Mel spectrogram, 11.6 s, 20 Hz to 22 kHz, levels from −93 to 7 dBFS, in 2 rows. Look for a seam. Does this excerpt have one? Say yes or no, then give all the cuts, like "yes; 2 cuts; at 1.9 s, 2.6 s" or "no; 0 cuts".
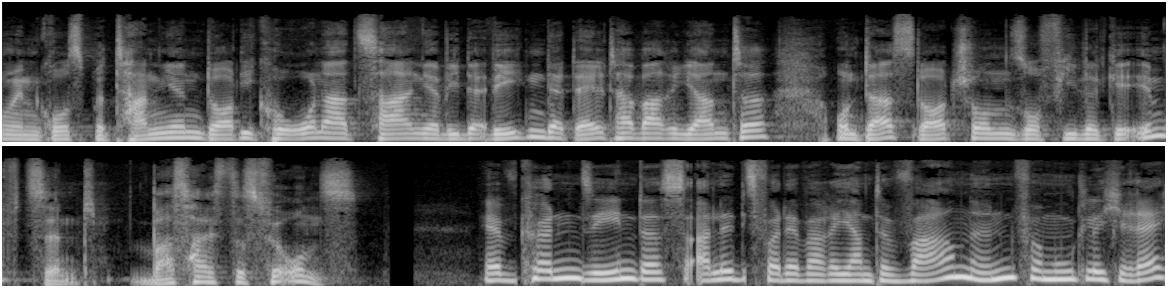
yes; 6 cuts; at 1.2 s, 2.4 s, 4.6 s, 8.4 s, 8.7 s, 9.5 s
